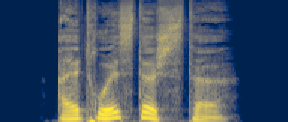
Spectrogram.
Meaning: inflection of altruistisch: 1. strong/mixed nominative/accusative feminine singular superlative degree 2. strong nominative/accusative plural superlative degree
- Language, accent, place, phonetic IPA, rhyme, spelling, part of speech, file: German, Germany, Berlin, [altʁuˈɪstɪʃstə], -ɪstɪʃstə, altruistischste, adjective, De-altruistischste.ogg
